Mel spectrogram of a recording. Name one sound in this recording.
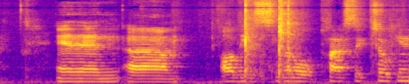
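A building model is placed down on a tabletop with a light knock.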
